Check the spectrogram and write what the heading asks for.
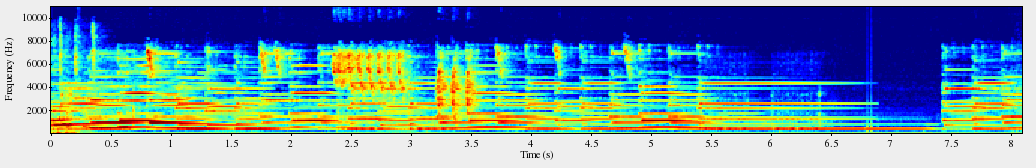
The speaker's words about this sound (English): Okay, and my phone's ringing, so I just answer the call and say hello as usual, and then hang up.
